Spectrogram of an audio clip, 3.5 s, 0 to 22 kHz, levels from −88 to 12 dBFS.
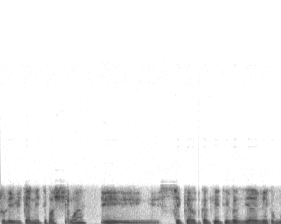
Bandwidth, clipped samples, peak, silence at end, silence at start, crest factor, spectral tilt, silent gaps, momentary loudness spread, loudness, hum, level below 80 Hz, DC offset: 4.1 kHz; under 0.1%; -4 dBFS; 0 s; 0 s; 18 dB; -8.5 dB/octave; none; 6 LU; -21 LUFS; none; -58 dBFS; under 0.1%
